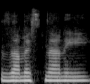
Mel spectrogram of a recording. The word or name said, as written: zamestnaný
